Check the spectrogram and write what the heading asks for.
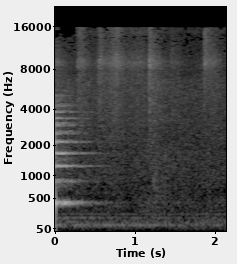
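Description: The end of a drawn-out, sing-song spoken "down" fading out in the first half-second, then quiet room tone with a faint low hum.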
